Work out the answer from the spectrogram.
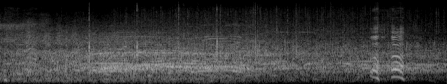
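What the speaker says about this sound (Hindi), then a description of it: "उनके लिए जोरदार तालियां।" Studio audience on a TV comedy show applauding, a continuous bed of clapping with a few whoops and cheers rising near the end.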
